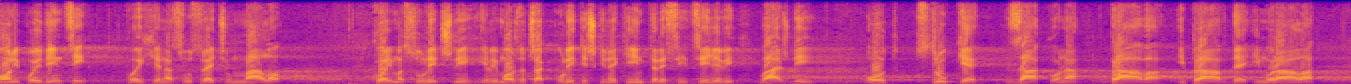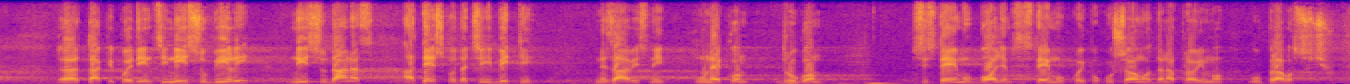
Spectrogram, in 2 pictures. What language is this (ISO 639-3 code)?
srp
